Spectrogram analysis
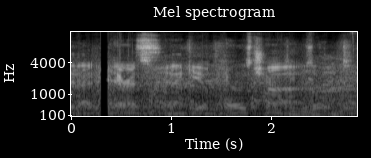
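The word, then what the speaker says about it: Harrah's: Harris.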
